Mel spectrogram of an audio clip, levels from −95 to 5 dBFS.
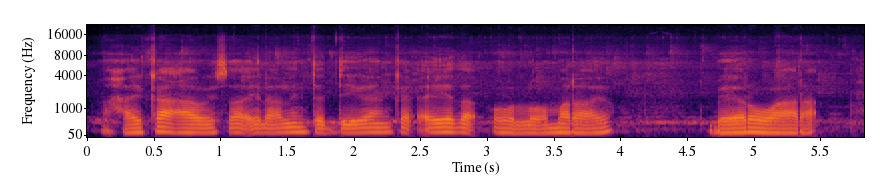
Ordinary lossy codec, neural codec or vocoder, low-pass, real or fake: none; vocoder, 44.1 kHz, 128 mel bands every 256 samples, BigVGAN v2; none; fake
